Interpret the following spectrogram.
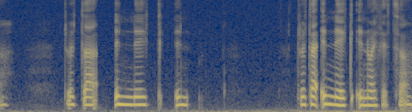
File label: "unig", Welsh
